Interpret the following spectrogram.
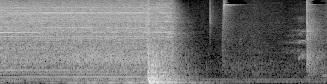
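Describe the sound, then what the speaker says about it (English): A power drill drives a screw into a wall while a towel rail is mounted, a steady whirring buzz for about a second and a half that ends in a sharp stop, followed by a few faint clicks and handling knocks. "Make sure your drill's going in the right direction."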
